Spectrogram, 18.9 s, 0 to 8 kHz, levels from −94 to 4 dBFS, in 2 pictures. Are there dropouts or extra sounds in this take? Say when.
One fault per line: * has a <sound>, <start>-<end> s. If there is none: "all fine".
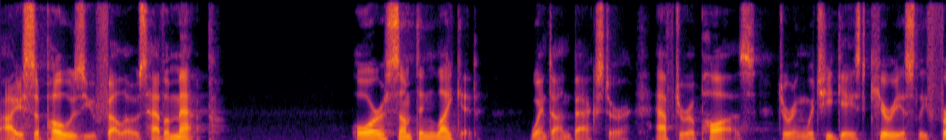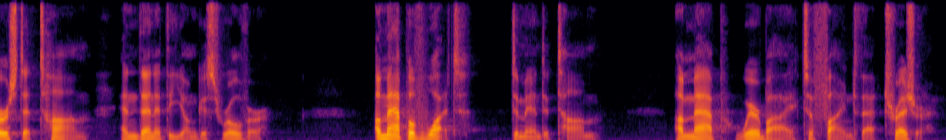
all fine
